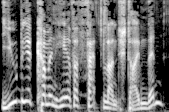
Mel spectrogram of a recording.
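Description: A woman's voice: medium pitch, huge pitch swings, normal speed, slightly rough, no room sound, studio quality, voice pushed up. A man voicing a proud, knowing middle-aged woman cook with folksy, emphatic dialect for a storybook. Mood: sly, knowing.

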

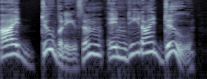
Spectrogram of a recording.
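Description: A man's voice: on the high side, sing-song, moderate pace, fairly bright tone, dry recording, clean studio sound, voice pushed up. A man voicing a nervous but defiant young army lieutenant in a storybook, with precise, officious speech.

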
